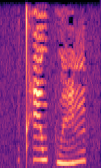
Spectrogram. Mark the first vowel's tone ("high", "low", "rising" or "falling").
high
